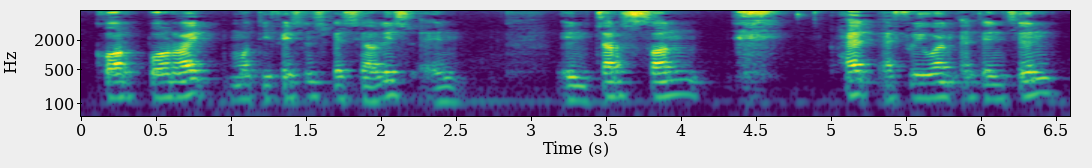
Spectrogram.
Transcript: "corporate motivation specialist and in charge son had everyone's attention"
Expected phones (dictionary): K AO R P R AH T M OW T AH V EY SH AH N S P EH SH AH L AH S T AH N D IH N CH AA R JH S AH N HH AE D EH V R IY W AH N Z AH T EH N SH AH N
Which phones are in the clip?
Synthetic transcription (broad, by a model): K AO R P R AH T M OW T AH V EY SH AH N S P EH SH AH AH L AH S IH N CH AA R S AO N HH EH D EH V R IY W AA N AH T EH N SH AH N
